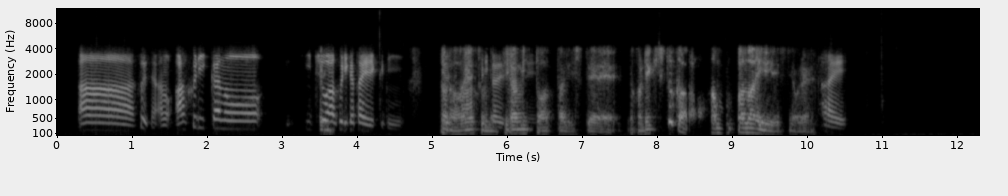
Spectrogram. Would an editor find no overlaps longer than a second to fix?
No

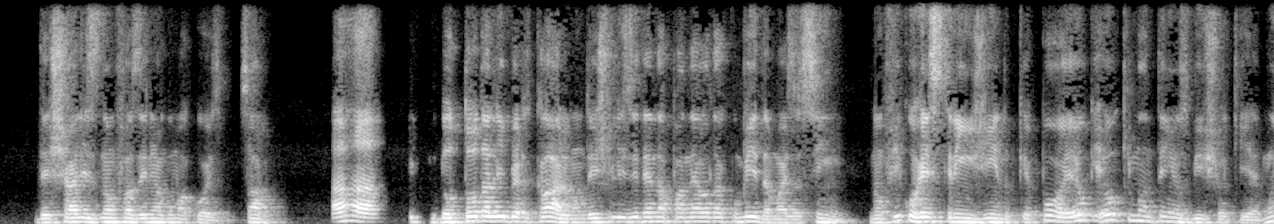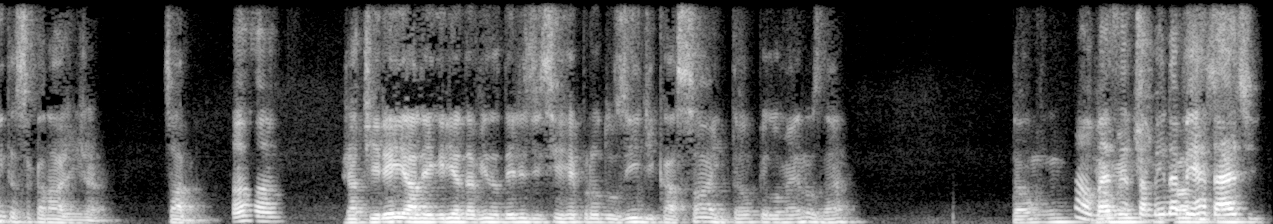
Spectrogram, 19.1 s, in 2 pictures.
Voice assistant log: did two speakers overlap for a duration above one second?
Yes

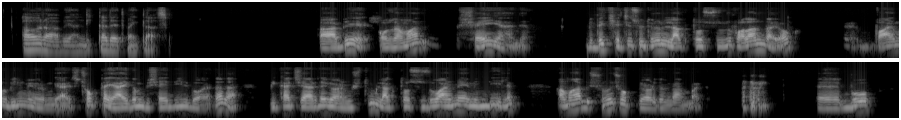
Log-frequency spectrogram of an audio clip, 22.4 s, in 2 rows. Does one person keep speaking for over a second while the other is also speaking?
No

